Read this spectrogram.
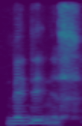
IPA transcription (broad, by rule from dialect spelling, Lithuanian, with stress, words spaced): mʲɛˈdʲɪnʲɪs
